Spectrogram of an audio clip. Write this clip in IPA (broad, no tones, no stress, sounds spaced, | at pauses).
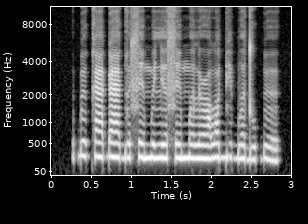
ɓ ø k æ ɠ æ ɡ ʏ s e m ʏ lʲ ə s e m ə l ə˞ lˠ ʏ bʲ ø b ə d u ɠ ʏ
